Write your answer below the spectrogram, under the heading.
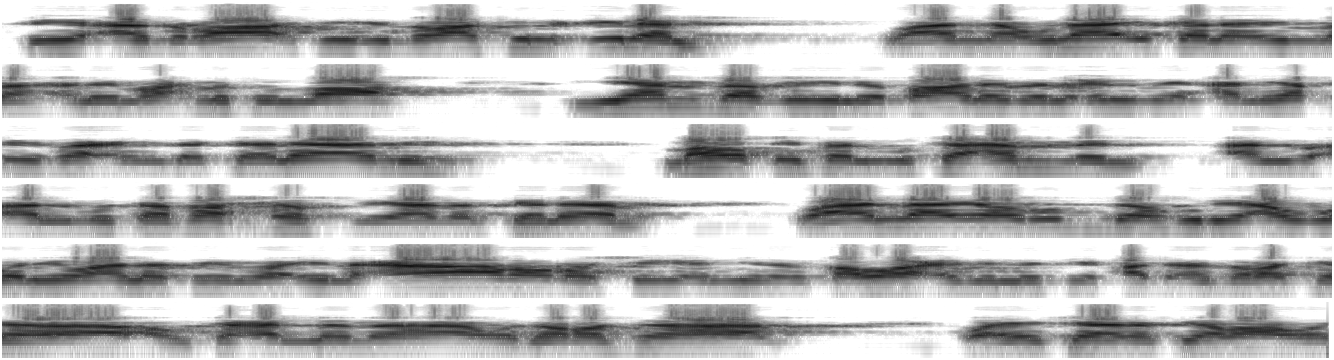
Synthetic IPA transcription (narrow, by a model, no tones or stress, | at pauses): fiʔad̪ɾɑːfiʔɪd̪ɾˤɑːkalʕɪlal | wɪʔanːaʔʊlaːʔɪkalʔaʔɪmːaʕaleːmɾˤɑħmaɑlˤːɑːh | jambaɣilɪt̪ˤɑːlɪbalʕɪlmʔanjɑqɪfaʕɪnd̪akalaːmɪh | mawqɨfalmʊt̪aʕamːɪl | ʔalalmʊt̪afaħːɨsˤlɪhaːðalkalaːm | wɪʔanlaːjɑɾˤʊd̪ːahlɪʔawːalwaːlat̪ɪnwaʔɪnʕɑːɾˤɑðˤɑʃajʔanmɪnalqɑwaːʕɪd̪alːat̪iːqɑd̪ʔad̪ɾˤɑkahaʔawt̪aʕalːamahawad̪ɑɾˤɑsaha | waʔɪnkaːnat̪jɑɾˤɑːa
